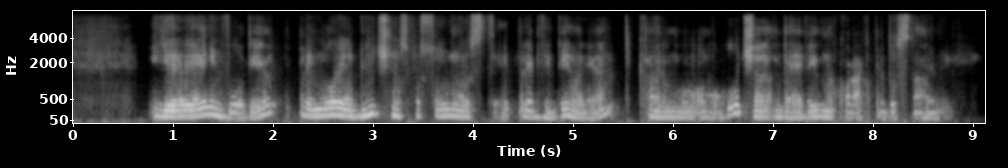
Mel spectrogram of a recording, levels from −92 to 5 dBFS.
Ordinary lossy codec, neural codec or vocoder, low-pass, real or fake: none; codec, 16 kHz, 1 kbps, FreqCodec, smaller model; 7.2 kHz; fake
